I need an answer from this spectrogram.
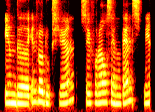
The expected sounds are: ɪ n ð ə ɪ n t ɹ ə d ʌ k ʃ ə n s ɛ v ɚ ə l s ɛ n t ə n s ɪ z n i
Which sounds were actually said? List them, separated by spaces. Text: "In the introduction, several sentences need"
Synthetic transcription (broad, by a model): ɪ n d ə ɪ n t ɹ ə d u k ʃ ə n s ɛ f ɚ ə l s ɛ n t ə n s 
